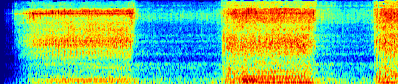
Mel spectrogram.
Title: Dentist Drill Start, Run and Stop | Best Sound Effects Free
